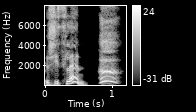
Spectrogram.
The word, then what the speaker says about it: Ghislaine: I feel like everybody's mispronouncing her name. I had an aunt that was her name. You did? Yeah, and that's not how you say it. How do you say it? Ghislaine.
